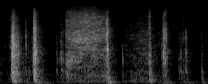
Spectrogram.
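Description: Stampin' Up! paper trimmer cutting a sheet of cardstock: a couple of clicks as the sheet and cutting head are set, then the blade drawn along its track with a short rasping cut, followed by a few light clicks and taps of handling.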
